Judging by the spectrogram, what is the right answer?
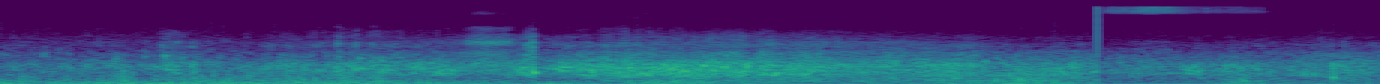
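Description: Wind buffeting the camera microphone: a rough, steady rumble with no pitch, easing slightly after about three and a half seconds, with one sharp click.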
